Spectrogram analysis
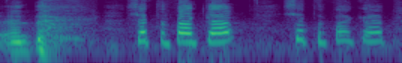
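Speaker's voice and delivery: very high, tiny, squeaky little voice.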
